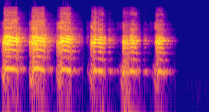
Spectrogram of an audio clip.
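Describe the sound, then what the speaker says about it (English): A duck call blown in a five-note hail greeting, loud close quacks spaced evenly and stepping from high to low, with no one talking over them. "You can make that into a hail call, which is the greeting call for ducks."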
